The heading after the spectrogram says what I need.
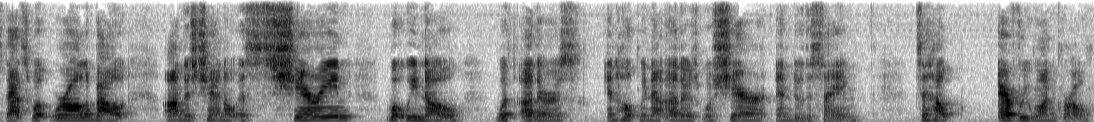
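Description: A woman's voice: low-pitched, muffled recording. A woman with a lisp from braces on her teeth, speaking as a consultant and channel host giving a casual recommendation. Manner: careful effort to articulate clearly.

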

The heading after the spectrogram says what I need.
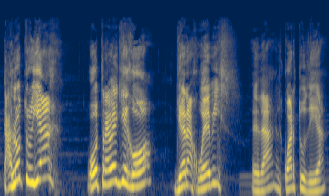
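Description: High bright Mexican storyteller. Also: male voice, very animated, measured pace, no room sound, faint music behind. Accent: Mexican Spanish. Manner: chatty, slangy, adds sound effects. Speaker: radio host. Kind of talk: comic folksy storytelling.

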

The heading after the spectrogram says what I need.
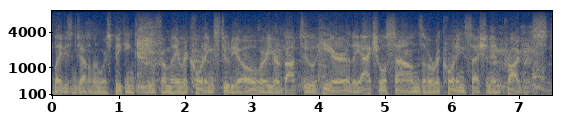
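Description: A man hosting a radio comedy show, joking and mock-announcing in a dry, mock-formal way, heard on an old lo-fi radio recording. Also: low-pitched. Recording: dull old radio recording with crowd noise.

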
